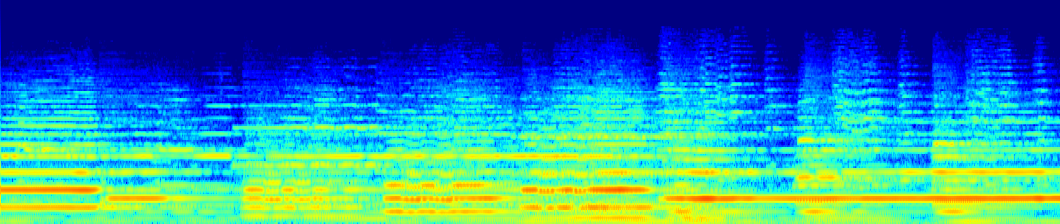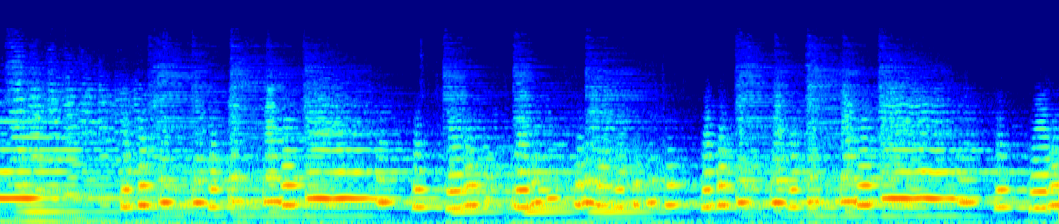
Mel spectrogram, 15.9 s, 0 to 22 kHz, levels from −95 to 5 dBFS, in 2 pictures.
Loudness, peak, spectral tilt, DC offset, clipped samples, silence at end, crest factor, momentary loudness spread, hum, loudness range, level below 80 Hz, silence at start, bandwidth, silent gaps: -23 LUFS; -8 dBFS; -8 dB/octave; under 0.1%; under 0.1%; 0 s; 14 dB; 10 LU; none; 5 LU; -44 dBFS; 0 s; 6.8 kHz; none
